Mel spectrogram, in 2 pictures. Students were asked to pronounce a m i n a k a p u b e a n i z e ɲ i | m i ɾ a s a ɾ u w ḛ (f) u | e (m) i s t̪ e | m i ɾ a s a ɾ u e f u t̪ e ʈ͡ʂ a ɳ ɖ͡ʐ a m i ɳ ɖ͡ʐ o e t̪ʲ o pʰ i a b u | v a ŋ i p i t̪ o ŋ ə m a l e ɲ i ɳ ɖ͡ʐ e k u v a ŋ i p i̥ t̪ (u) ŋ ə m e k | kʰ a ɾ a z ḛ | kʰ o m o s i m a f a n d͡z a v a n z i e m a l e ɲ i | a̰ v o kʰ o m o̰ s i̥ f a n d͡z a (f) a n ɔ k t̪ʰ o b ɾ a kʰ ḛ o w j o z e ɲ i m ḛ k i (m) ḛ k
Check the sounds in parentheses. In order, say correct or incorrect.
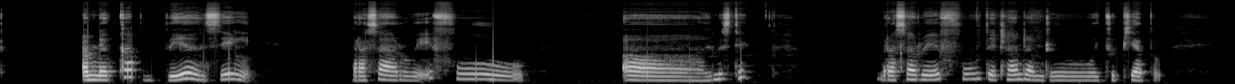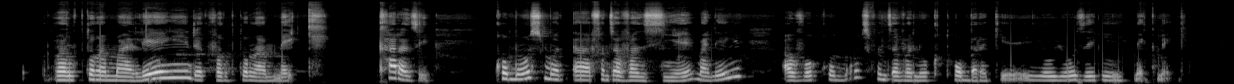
correct, correct, incorrect: o, incorrect: v, correct

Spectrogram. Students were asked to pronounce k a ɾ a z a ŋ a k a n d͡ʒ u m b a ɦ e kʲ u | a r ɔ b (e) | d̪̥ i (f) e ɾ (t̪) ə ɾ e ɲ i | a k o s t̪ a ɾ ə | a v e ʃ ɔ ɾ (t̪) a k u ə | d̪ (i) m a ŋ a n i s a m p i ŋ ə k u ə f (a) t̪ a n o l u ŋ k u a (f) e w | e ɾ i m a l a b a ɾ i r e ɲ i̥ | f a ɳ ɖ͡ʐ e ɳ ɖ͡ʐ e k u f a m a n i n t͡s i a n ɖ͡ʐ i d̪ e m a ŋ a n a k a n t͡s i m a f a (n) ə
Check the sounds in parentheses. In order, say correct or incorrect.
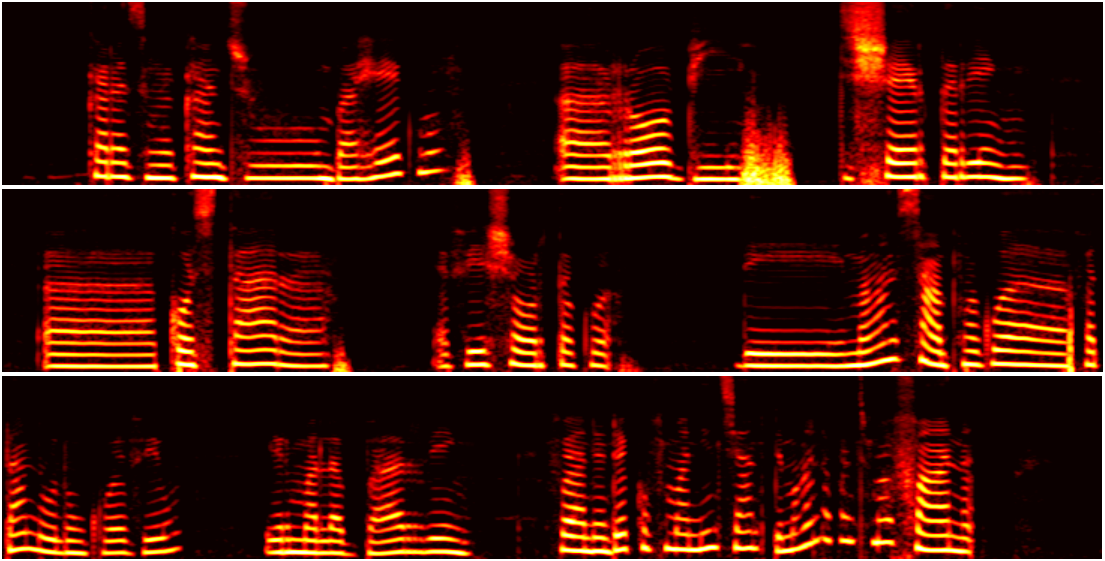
incorrect: i, incorrect: ʃ, correct, correct, incorrect: e, correct, incorrect: v, correct

